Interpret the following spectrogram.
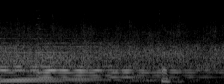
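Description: Audience applauding as the band's last held chord fades out about a second and a half in, at the close of a song.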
